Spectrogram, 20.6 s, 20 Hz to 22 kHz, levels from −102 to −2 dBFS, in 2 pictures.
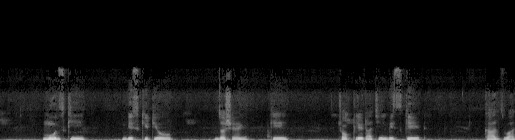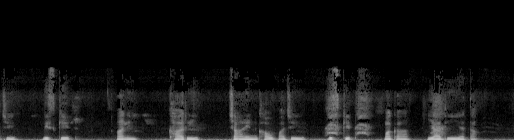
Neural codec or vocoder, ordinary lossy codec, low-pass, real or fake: vocoder, 44.1 kHz, 128 mel bands every 512 samples, BigVGAN v2; MP3, 48 kbps; 19.8 kHz; fake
